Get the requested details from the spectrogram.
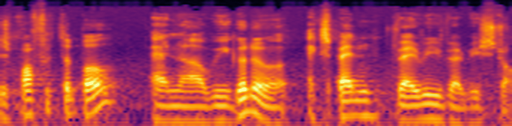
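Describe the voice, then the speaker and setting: A man talks at a fairly quick pace. He has a Singaporean accent. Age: 60s. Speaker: property investor and business owner. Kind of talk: podcast interview. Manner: animated.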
